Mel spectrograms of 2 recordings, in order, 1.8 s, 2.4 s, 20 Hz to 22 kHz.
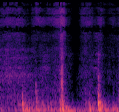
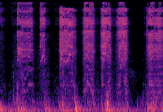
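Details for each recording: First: VAZ 2115 gear lever after lubricating the linkage joint and new bushing with WD-40: soft, dull knocks through first, second, fourth, fifth and reverse, with no squeak. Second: VAZ 2115 gear shift lever after a bushing replacement (previously rattled): dry rasping creaks with each movement, from friction in unlubricated shift parts; fix is removing the boot and lubricating.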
